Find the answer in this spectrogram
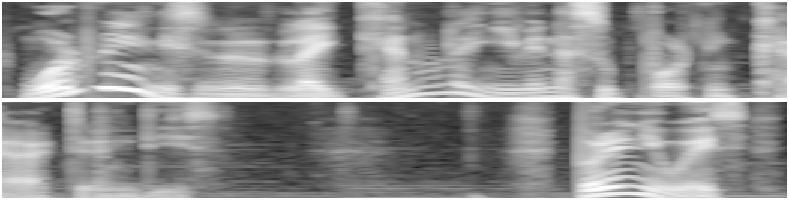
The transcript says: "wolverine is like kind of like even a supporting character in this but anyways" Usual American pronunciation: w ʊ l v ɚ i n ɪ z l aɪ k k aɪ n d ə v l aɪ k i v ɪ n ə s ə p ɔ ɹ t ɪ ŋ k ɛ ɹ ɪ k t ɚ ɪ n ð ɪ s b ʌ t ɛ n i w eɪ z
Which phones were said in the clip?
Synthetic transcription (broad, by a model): w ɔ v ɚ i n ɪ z l aɪ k k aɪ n ə l aɪ k i v ɪ n ə s ə p ɔ ɹ t ɪ ŋ k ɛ ɹ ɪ k t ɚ ɪ n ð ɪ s b ʌ t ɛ n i w eɪ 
